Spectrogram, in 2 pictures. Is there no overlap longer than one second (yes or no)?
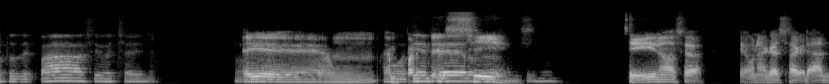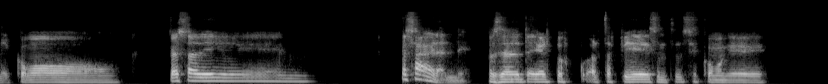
no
